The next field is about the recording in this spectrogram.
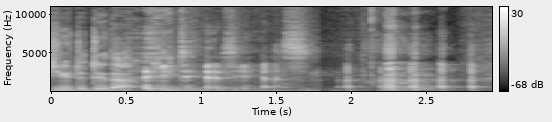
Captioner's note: laughs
